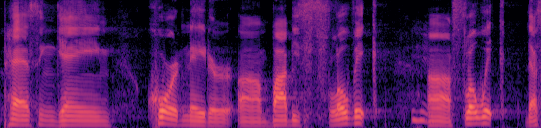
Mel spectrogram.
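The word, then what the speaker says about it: Slowik: time their offensive passing game coordinator um Bobby slovick that's how you pronounce his name so he's bringing in a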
